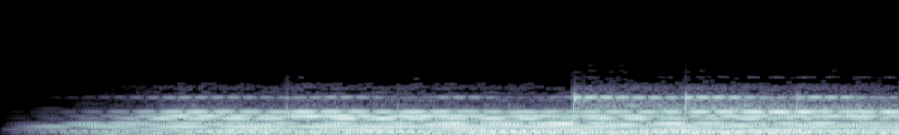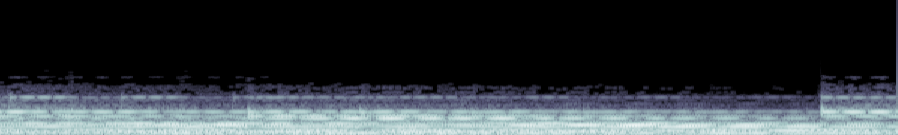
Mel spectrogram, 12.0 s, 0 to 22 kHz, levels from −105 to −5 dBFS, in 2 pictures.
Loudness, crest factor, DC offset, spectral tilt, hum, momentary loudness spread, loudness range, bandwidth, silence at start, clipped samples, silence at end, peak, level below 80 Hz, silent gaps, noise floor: -17 LUFS; 14 dB; 1%; -13.5 dB/octave; none; 4 LU; 2 LU; 1.6 kHz; 0 s; under 0.1%; 0 s; -4 dBFS; -26 dBFS; none; -43 dBFS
